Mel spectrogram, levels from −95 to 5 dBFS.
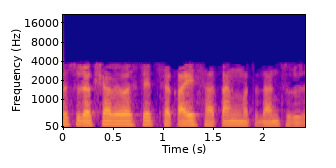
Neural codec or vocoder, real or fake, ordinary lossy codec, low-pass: none; real; Opus, 64 kbps; 3.6 kHz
